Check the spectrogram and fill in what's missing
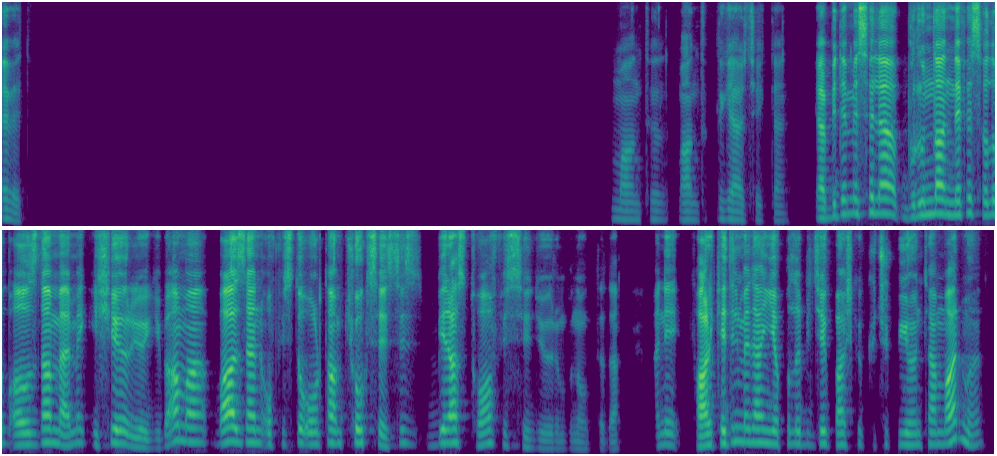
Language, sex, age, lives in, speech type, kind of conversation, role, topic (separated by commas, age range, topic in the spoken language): Turkish, male, 30-34, Spain, read, expert-assistant, asker, Gündüzleri neden sürekli uykulu hissediyorum?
